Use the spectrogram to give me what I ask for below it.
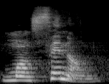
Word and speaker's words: Monsignor: And G is silent in Monsignor. Monsignor is not Monsigno or Monsigno.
